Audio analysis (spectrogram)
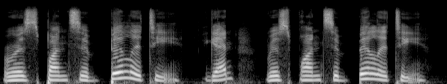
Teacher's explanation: the third syllable from the end is bill. And that's our stressed syllable.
